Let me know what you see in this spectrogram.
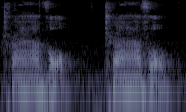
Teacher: really really really short there are two syllables travel travel but that schw is so stinking short it almost combines with that L · that L is not a light L where the back of my tongue is lowered but instead the back of my tongue is quite high in my mouth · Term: syllabic consonant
